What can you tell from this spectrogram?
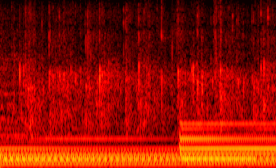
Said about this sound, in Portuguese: Aplauda Ele mais forte. Aplauda Ele mais forte. Aplauda Ele mais forte. Aplauda mais, aplauda mais, não para não. Nós aplaudimos, Senhor.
